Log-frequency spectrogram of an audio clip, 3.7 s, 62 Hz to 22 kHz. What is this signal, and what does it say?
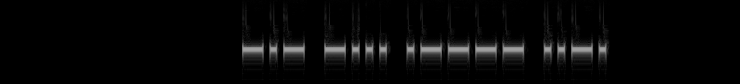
Morse code, heard as a keyed tone, about 36 wpm, 700 Hz. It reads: KB1F
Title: USA Call Signs - 4 Characters - Repeated 3x - 35wpm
